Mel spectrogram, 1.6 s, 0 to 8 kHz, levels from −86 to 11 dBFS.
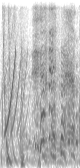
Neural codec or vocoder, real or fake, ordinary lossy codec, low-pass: none; real; Opus, 24 kbps; 7.2 kHz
